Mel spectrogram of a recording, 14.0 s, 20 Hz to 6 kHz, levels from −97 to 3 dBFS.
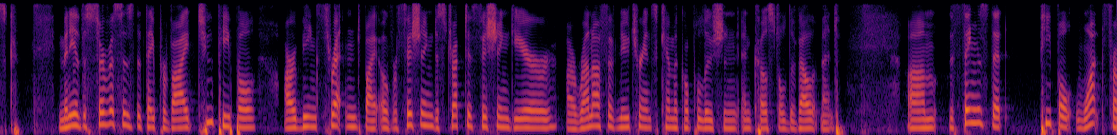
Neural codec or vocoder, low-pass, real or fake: codec, 16 kHz, 6 kbps, DAC; 5.4 kHz; fake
